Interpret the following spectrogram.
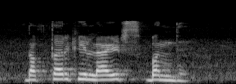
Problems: none marked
